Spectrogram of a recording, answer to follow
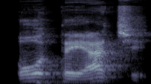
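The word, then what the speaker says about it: אות: la palabra griega ot o th es el las letras hebreas que ve Allí se pronuncia ot así Simplemente y significa una señal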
